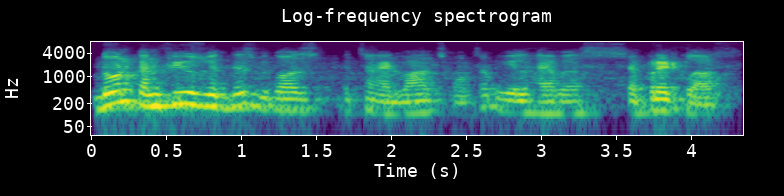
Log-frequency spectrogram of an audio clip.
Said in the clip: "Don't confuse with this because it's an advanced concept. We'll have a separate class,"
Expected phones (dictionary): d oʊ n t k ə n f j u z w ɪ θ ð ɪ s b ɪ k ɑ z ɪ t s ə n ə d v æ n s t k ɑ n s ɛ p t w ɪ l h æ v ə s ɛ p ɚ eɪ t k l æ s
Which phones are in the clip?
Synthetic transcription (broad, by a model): d oʊ n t k ə n f j u z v ɪ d ɪ s b ɪ k ɑ z ɪ t s ə n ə d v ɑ n s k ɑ n s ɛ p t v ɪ l h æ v ə s ɛ p ɚ eɪ t k l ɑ s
